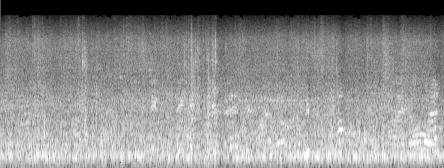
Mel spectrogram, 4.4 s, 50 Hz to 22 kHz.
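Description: Class 142 Pacer diesel railbus running along the line, heard from inside the carriage: a steady rumble of running gear and engine, with occasional clicks of the wheels over rail joints.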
